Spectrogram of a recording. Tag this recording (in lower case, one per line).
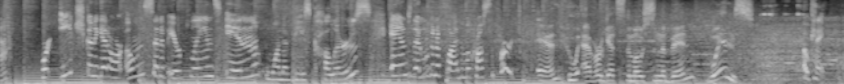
speech
music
